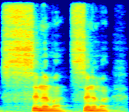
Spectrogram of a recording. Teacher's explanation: aquele I curto, né? Que é um I com som mais ou menos de e · a gente vê novamente aqui a ocorrência da vogal fraca schwa sound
